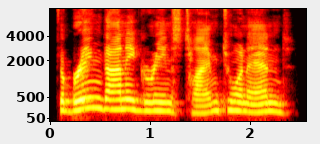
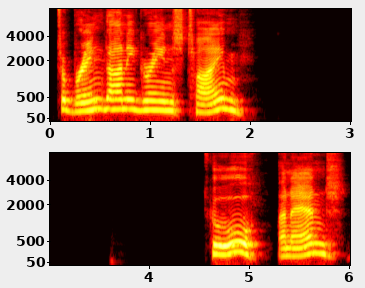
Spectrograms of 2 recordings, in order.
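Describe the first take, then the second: First: Put-on lightly Scottish-accented ballad line; attempted Scottish accent. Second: Put-on slow, higher Irish-accented verse; attempted Irish accent. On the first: Retrying the ballad for chat, attempted Scottish accent. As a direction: recite it with an amateur Scottish lilt. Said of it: "I'm gonna try and be Scottish". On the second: Reciting a ballad for Danny Green, attempted Irish accent. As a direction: draw the line out in an amateur Irish brogue. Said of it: "I'm trying to talk Irish".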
